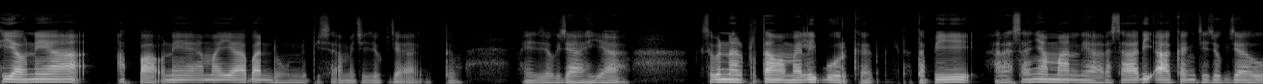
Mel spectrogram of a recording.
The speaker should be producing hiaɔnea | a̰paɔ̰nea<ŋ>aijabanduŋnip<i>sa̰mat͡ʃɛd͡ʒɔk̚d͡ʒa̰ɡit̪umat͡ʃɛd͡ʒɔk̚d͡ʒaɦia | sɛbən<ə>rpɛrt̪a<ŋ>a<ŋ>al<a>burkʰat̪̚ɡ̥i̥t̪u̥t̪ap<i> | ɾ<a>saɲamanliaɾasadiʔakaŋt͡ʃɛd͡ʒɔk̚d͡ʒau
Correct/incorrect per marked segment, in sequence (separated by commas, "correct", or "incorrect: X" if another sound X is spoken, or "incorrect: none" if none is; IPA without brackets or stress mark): incorrect: m, correct, incorrect: a, incorrect: m, incorrect: m, incorrect: i, correct, correct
